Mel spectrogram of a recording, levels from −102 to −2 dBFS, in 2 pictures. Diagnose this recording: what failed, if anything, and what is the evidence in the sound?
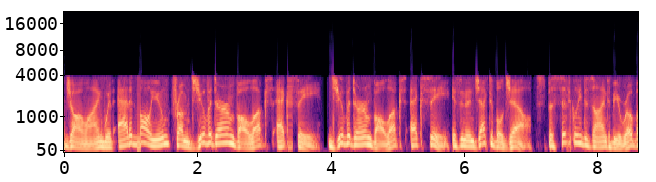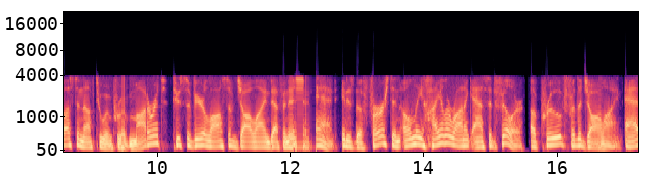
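Network stage: packet loss with last packet repeated. Robotic stutters at 1.09, 3.36, 9.46, 11.99–12.39 (worst) and 16.62 s, and small blips at 7.53 (after "is an injectable gel"). The receiver replays the previous packet, so the runs buzz near 100 Hz, which fits 10 ms packets.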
